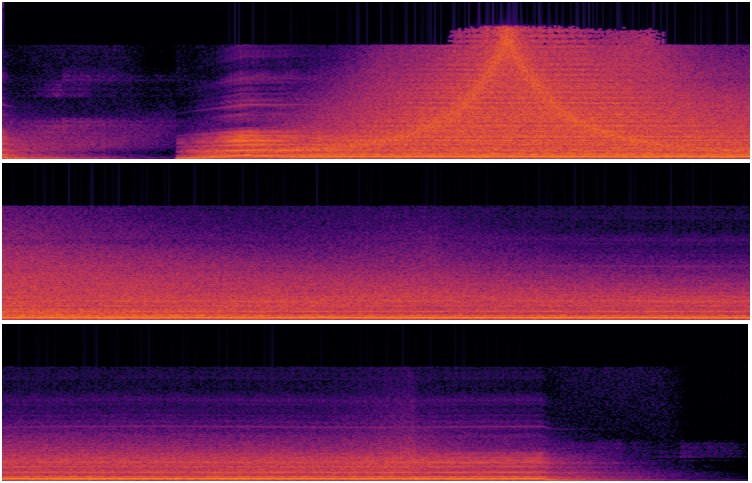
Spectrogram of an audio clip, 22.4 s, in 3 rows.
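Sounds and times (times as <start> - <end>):
Korg KROSS 2 synthesizer combis: 0.2 - 21.6.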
